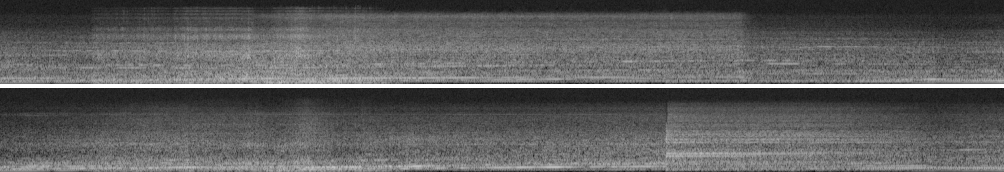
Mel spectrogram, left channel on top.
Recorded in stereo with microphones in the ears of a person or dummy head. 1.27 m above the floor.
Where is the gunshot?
I don't hear a gunshot.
